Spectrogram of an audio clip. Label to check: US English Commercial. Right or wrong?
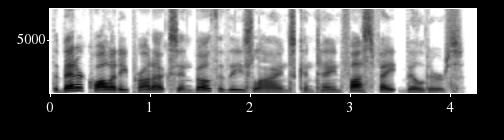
Wrong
